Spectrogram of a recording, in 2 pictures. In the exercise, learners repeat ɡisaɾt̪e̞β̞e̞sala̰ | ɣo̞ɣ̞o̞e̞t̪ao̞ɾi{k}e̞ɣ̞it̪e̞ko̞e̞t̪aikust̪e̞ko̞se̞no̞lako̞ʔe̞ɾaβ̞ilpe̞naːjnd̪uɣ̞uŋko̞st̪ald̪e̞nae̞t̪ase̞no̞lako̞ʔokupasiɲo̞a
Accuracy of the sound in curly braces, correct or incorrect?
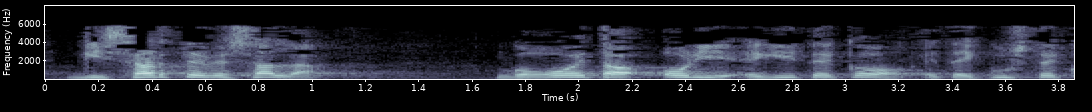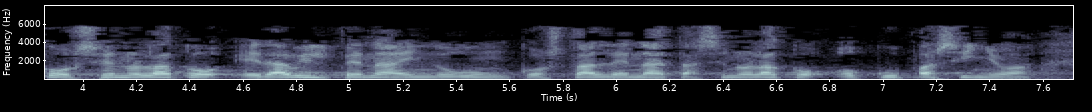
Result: incorrect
